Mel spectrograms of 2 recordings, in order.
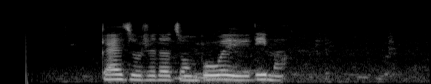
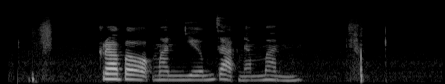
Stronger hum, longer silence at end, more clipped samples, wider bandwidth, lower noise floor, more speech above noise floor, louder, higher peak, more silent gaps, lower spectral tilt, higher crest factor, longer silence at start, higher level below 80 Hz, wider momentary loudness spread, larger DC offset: neither; second, 0.45 s vs 0.8 s; neither; second, 7.4 kHz vs 10.5 kHz; second, -58 dBFS vs -63 dBFS; about the same, 34 dB vs 34 dB; first, -25 LUFS vs -30 LUFS; second, -12 dBFS vs -8 dBFS; neither; about the same, -5 dB/octave vs -5 dB/octave; second, 16 dB vs 22 dB; first, 1 s vs 0.3 s; first, -66 dBFS vs -82 dBFS; second, 10 LU vs 21 LU; neither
